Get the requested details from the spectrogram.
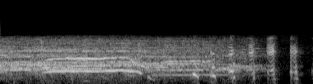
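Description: A few voices cheer and whoop in sustained, rising tones to celebrate a man's 50th birthday, followed by a short burst of scattered clapping that quickly fades out.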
